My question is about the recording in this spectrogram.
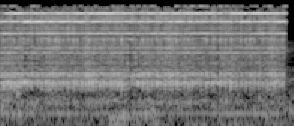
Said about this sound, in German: Pass auf, äh, wir haben ja nochmal so eine andere, so eine altmodische Wecker-Variante.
